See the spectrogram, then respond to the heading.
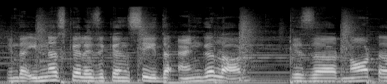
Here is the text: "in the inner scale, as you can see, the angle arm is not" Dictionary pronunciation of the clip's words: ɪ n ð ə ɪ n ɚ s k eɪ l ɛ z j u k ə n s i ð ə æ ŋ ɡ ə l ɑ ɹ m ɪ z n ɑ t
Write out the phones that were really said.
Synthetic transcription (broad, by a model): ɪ n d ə ɪ n ɚ s k eɪ l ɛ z j u k ə n s i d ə æ ŋ ɡ ə l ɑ ɹ ɪ z n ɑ t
